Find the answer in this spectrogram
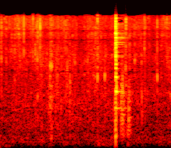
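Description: Quail frying in a pan: a steady, faint sizzle with fine crackles of spitting fat, and one sharp click about one and a half seconds in.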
